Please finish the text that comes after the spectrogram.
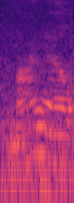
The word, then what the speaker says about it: Miel: It's the Miele or Miel. I hate pronouncing names incorrectly, so let me go ahead and figure this out real quick. Miel Organics to become one of the Miel. hottest and most successful hair care trends out there. It's Miel.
